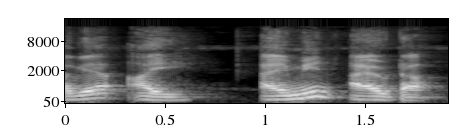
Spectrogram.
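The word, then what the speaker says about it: iota: आ गया I mean आयोटा। आई मत बोलना, आयोटा बोलना थोड़ा टाइम लगता है इसलिए आई बोल दो, कोई दिक्कत नहीं, लेकिन इसकी जो रियल प्रोनाउंसिएशन है वो क्या होती है, आयोटा।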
